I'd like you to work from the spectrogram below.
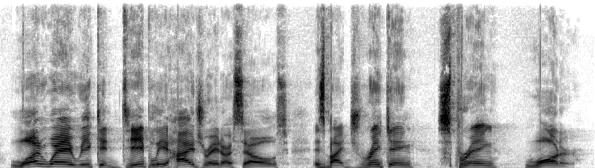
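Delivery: very slow, deliberate, word-by-word delivery. Showing a learner how to deliver the sentence: loud voice. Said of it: "Go loud".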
